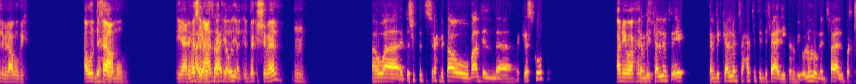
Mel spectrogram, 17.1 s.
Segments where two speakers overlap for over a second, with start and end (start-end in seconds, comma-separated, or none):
3.7-4.9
